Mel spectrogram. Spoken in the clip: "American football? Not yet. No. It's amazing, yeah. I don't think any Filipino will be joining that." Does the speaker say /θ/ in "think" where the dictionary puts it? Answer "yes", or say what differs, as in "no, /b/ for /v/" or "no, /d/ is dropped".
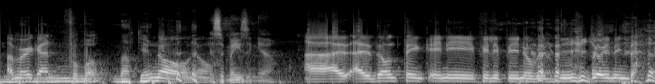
no, /t/ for /θ/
